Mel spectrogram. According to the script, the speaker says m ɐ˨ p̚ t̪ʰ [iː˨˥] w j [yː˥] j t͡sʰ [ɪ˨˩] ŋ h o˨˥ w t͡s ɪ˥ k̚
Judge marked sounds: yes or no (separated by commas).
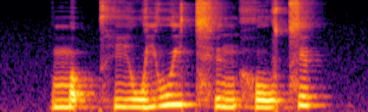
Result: no, no, no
